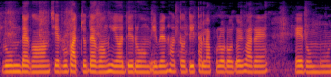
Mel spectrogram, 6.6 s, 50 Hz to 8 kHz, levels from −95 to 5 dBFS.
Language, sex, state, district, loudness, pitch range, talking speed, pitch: Chakma, female, Tripura, West Tripura, -21 LUFS, 180-190 Hz, 155 wpm, 185 Hz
